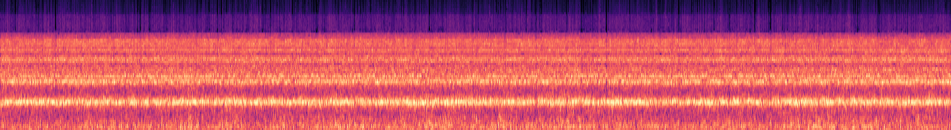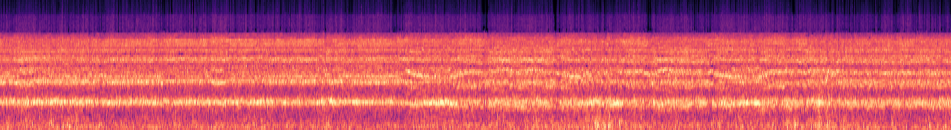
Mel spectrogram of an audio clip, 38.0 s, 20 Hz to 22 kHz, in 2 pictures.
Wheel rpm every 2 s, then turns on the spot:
230, 230, 240, 240, 230, 230, 230, 230, 230, 230, 230, 230, 230, 220, 200, 190, 200, 200, 200.
none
